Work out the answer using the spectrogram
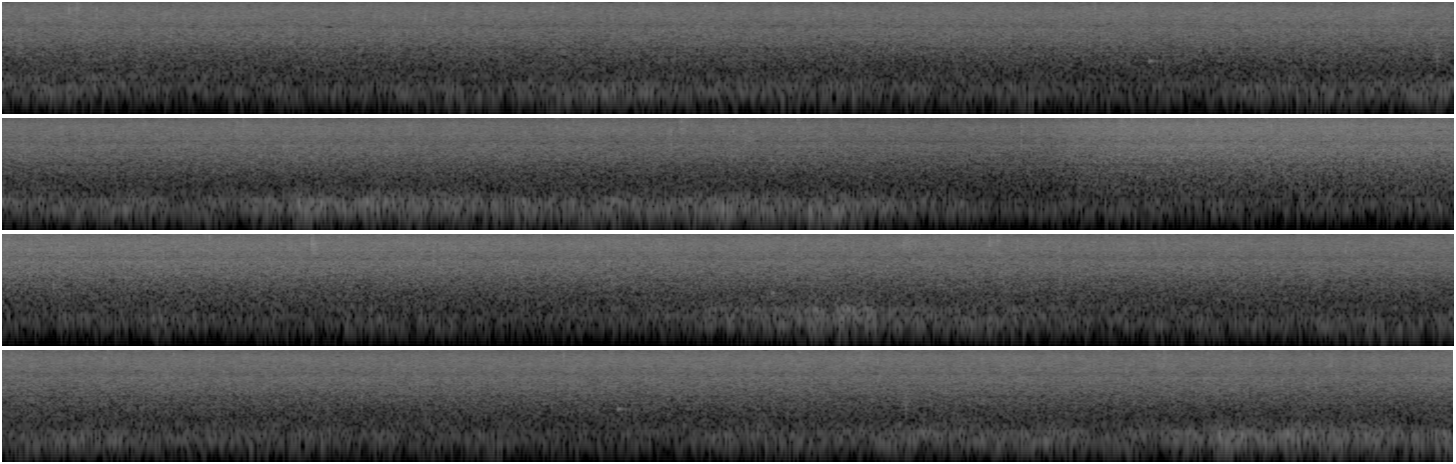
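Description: Steady rain hissing evenly, with low rumbles of distant thunder swelling three times: about a third of the way in, around the middle, and near the end.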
